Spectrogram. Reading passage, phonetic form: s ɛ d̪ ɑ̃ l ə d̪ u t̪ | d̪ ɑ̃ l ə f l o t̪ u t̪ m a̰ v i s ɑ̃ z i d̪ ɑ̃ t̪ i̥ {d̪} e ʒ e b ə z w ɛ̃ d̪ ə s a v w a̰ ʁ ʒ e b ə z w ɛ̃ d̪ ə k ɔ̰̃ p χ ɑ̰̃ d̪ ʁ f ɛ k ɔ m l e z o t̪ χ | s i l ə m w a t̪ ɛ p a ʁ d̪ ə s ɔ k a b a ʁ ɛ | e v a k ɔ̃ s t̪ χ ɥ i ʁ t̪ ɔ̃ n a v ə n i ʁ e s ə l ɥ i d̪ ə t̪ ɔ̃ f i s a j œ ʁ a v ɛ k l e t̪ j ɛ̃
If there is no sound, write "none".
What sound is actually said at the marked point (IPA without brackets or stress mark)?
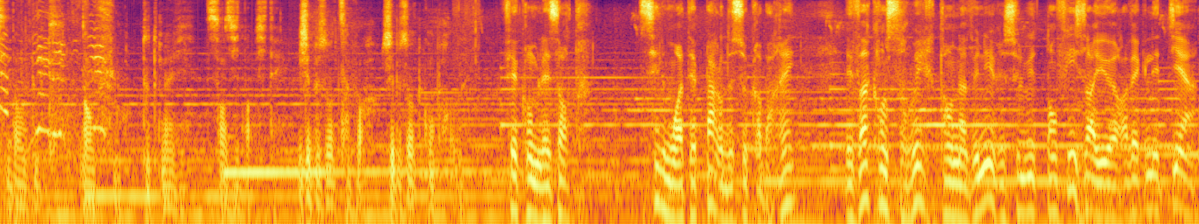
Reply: t̪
